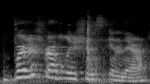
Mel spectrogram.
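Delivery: usual speaking voice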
